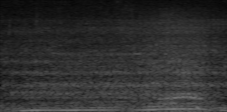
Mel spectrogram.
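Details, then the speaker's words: Auction car put into drive: the engine revs up freely but the car doesn't move, and a transmission warning appears. Reverse eventually engages but forward won't. The automatic transmission is not engaging. "The engine just revved up like crazy. Does it go into gear?"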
